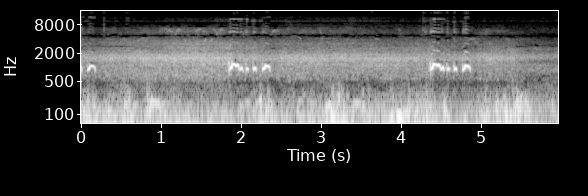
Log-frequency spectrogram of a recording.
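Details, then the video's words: Zebra dove song used as a lure to get other birds singing: soft cooing phrases, each a rising hooked note followed by three quick clipped coos, about two and a half seconds apart over a low rumbling background. "perkutut raja pikat cocok untuk memancing burung cepat bunyi"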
